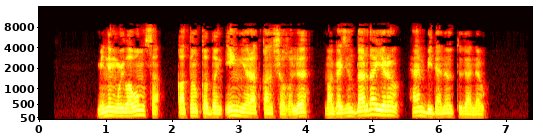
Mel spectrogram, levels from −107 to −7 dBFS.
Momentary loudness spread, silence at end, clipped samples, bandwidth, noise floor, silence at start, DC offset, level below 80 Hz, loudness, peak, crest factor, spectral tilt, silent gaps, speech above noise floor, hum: 9 LU; 0.7 s; under 0.1%; 9.2 kHz; -81 dBFS; 0.9 s; under 0.1%; -60 dBFS; -21 LUFS; -4 dBFS; 18 dB; -4 dB/octave; none; 60 dB; none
